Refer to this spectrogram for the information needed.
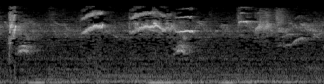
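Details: Konin (kolibri ninja) sunbird song in the gacor Nagen style with rich fill, meant as a tutor for contest birds: high, thin twittering phrases and sharp down-slurred notes in short bursts, with a faint low hum beneath.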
